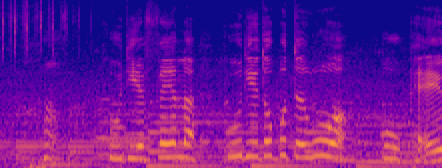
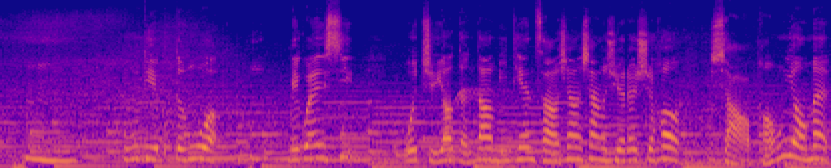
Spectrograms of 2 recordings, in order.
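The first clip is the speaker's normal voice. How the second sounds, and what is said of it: Quiet, soft speech to oneself. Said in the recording (Chinese): “小声地说给自己听”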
